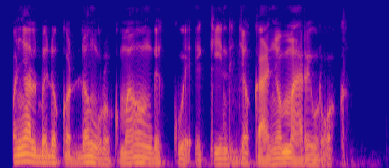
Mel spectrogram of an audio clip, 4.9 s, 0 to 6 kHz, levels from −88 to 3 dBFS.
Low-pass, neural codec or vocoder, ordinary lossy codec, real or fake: 5.4 kHz; none; none; real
